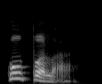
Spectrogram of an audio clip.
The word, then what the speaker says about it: Kalupa: And then Kalupa, it's not a common name. And I was told it's actually pronounced Hupala, Hupala. The K sound doesn't exist in that tatat.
